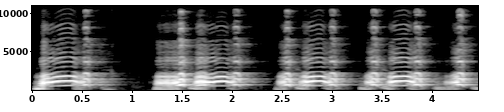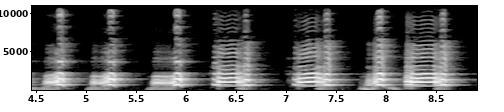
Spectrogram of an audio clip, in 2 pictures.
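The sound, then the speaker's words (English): A medium-sized goose call (the Omega or Exit model) blown loud, producing a steady series of about a dozen deep goose honking notes in quick rhythm, with short gaps between each honk and no talking. “I can, you know, hit that deep goose.”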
